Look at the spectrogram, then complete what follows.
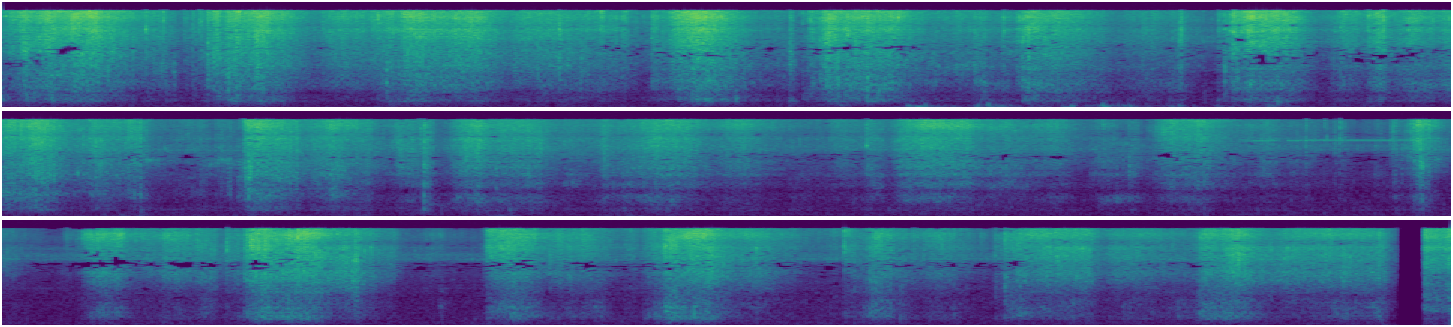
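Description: Dry grass and corn-stalk litter being raked and dragged over dry soil with a wooden stick: a rustling scrape with each stroke, repeated one after another.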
